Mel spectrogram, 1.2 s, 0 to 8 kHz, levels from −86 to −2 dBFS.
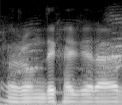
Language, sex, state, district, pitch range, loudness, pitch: Hindi, male, Jharkhand, Garhwa, 105-110 Hz, -15 LUFS, 105 Hz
